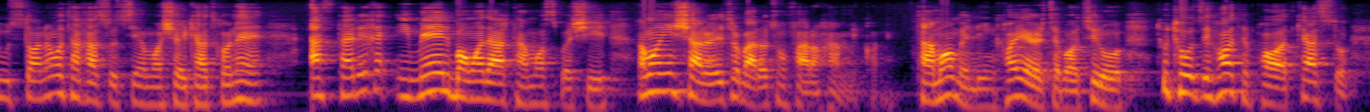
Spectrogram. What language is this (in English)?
Persian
